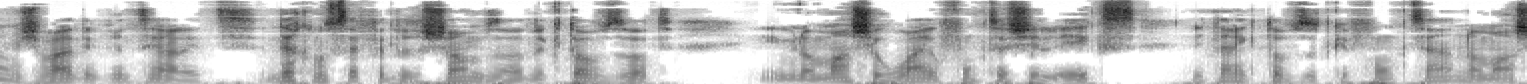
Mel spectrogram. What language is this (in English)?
Hebrew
